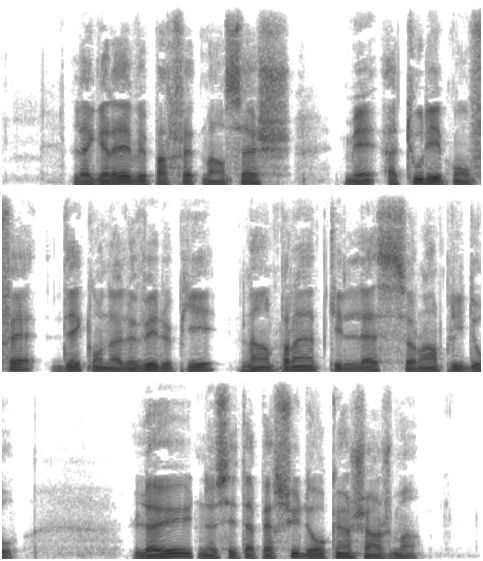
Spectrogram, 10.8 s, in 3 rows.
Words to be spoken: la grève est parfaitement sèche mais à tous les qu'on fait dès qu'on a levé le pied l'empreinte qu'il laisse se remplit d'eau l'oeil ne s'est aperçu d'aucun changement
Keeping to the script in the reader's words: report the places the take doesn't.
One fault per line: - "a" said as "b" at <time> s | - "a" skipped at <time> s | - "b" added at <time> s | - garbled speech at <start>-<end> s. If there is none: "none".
none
